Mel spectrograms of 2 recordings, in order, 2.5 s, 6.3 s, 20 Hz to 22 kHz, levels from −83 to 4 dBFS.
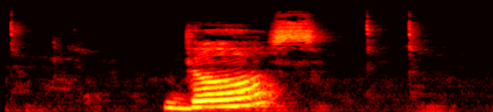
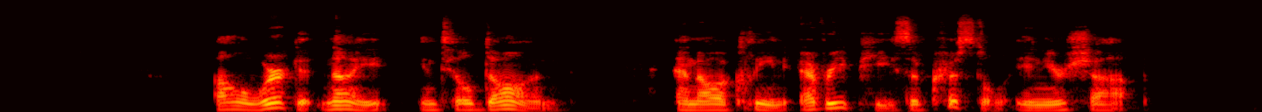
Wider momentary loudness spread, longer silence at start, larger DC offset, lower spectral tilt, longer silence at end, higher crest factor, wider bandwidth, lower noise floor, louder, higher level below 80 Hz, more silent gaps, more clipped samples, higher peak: first, 18 LU vs 13 LU; second, 0.8 s vs 1.05 s; neither; about the same, -4.5 dB/octave vs -5 dB/octave; first, 0.9 s vs 0.7 s; about the same, 18 dB vs 22 dB; about the same, 13.5 kHz vs 12.5 kHz; second, -61 dBFS vs under -90 dBFS; first, -15 LUFS vs -33 LUFS; first, -64 dBFS vs -78 dBFS; neither; neither; first, 0 dBFS vs -14 dBFS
